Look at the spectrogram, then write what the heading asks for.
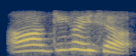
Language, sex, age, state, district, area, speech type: Assamese, female, 18-30, Assam, Sivasagar, rural, conversation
